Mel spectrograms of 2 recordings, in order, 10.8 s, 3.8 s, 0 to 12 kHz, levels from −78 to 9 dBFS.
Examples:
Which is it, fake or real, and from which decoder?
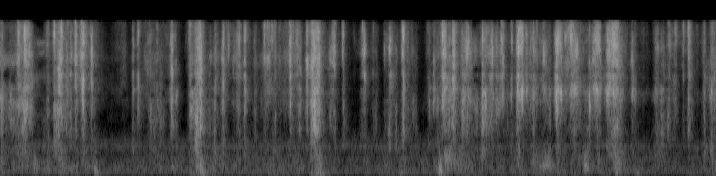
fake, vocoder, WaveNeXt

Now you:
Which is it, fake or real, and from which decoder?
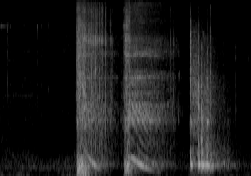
fake, vocoder, Vocos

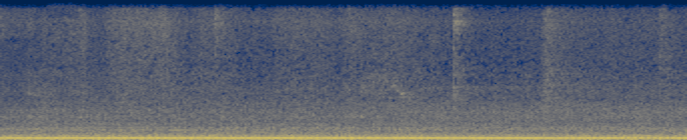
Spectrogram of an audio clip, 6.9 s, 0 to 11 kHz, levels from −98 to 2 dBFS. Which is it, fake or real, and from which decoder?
real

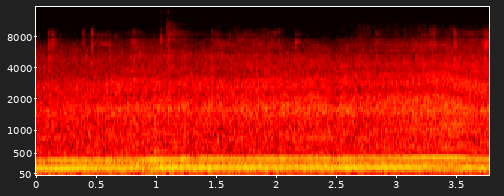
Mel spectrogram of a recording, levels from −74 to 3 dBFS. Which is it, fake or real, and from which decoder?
real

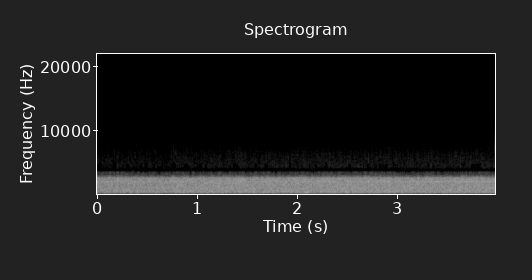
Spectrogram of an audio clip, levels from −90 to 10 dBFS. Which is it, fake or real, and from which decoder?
real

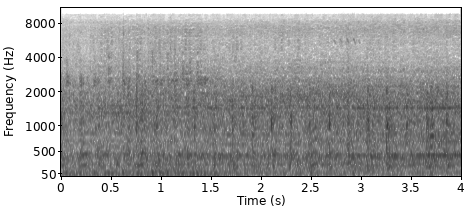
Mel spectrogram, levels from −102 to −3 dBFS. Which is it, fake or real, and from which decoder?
real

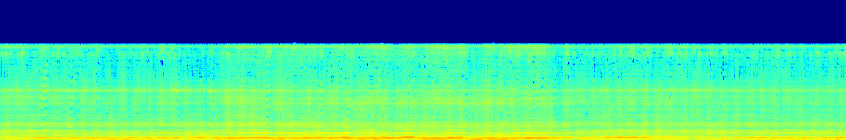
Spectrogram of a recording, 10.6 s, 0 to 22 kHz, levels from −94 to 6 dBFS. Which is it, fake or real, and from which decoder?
fake, vocoder, BigVGAN v2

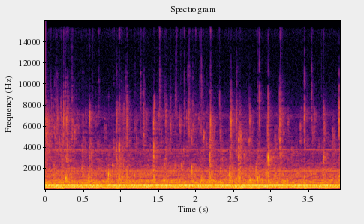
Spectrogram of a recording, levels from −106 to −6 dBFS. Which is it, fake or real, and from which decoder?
real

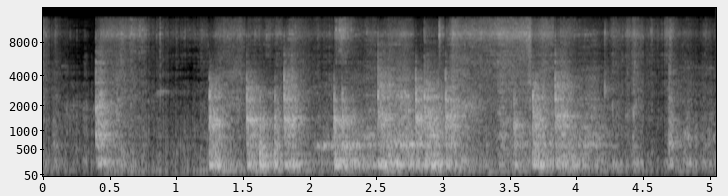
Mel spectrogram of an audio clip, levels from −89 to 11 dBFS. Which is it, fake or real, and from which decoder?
real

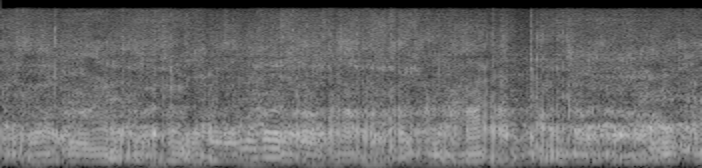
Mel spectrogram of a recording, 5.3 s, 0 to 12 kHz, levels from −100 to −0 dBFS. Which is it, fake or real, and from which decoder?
fake, codec, SNAC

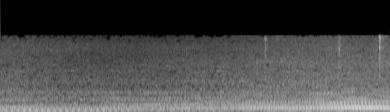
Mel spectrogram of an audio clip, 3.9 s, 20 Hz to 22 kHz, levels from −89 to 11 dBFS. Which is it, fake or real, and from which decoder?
real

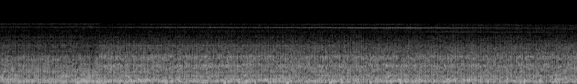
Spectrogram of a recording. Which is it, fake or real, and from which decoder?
fake, vocoder, Vocos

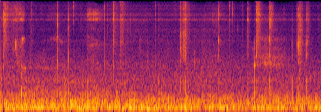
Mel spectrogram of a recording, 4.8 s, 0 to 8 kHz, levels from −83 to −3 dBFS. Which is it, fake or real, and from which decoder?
fake, codec, DAC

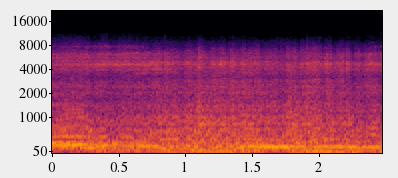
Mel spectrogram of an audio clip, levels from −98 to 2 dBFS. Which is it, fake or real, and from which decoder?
fake, vocoder, Vocos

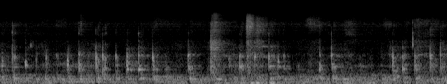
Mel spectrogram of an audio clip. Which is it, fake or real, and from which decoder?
fake, codec, SNAC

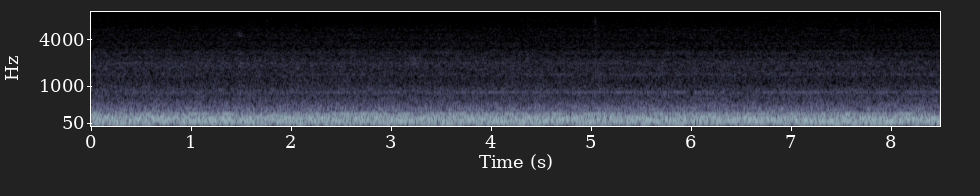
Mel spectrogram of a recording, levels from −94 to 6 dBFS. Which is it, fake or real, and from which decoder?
real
